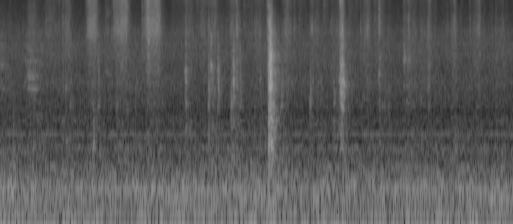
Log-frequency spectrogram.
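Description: Quiet room with a steady low hum, broken by a few short, light clicks and handling noises; the sharpest click comes about three and a half seconds in.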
